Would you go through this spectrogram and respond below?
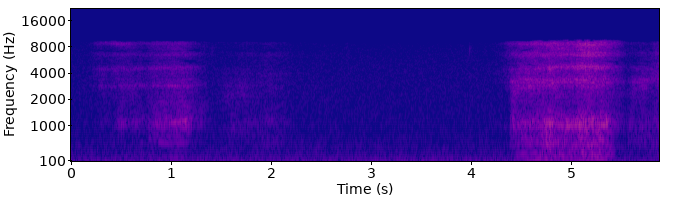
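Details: Sleep snoring recorded 2025/03/20, snore-tracking app noted: a soft snore, a quiet gap, then a louder rasping snore on breathing in; ordinary snoring.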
